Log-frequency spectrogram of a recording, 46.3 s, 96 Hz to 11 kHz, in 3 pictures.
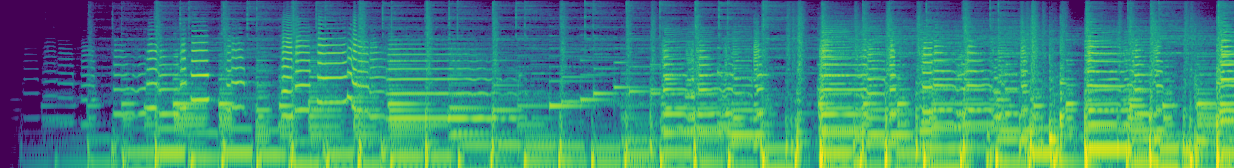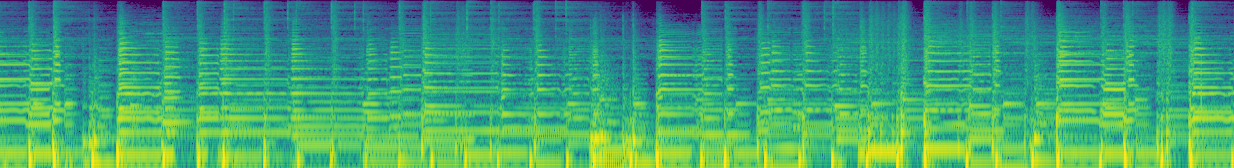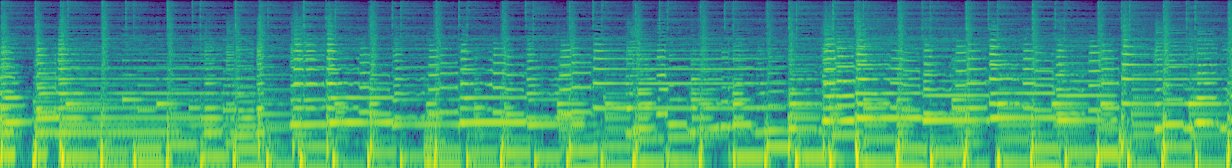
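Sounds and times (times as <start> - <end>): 
swing band combo playing: 0.3 - 46.2.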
